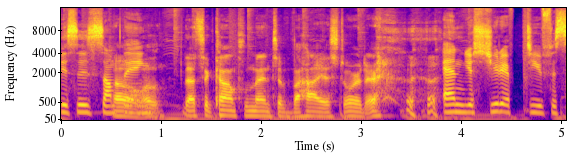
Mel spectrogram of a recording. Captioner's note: chuckling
